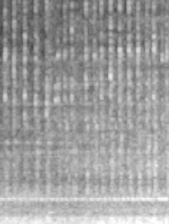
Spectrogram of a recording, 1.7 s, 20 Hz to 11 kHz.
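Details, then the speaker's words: Echo SRM 225 two-stroke string trimmer with a clogged muffler: flat, rough buzzing with a steady fluttering sputter, never picking up revs; no exhaust felt behind muffler, fuel spitting back out the air filter side. "A lot of times you'll notice that it's just saturated because it's actually spitting the exhaust right back out here. It's just spitting the fuel out."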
